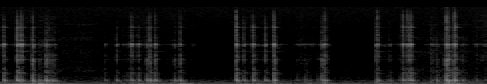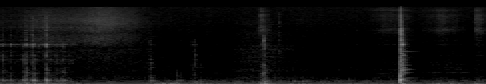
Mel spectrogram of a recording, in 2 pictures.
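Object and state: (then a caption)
Metal mesh microphone grille being scratched. Fingertips and nails of both hands scratch directly on the hollow metal mesh grille of a black USB condenser microphone. The result is close, low-heavy rasping and rumbling in irregular bursts, with brief dry clicks and a sharper, brighter tick near the end.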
